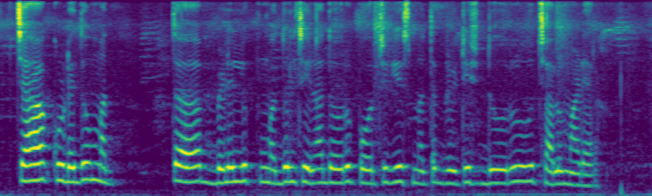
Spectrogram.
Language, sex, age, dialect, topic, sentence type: Kannada, female, 25-30, Northeastern, agriculture, statement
